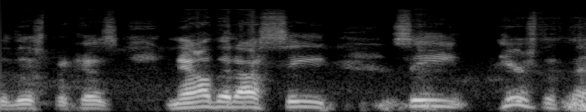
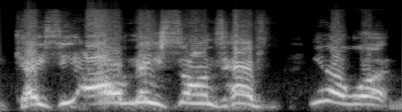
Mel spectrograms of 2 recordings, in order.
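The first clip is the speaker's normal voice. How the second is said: heated shout; 11 semitones higher, 9 dB louder than usual. Real, not acted. Starts a heated correction.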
